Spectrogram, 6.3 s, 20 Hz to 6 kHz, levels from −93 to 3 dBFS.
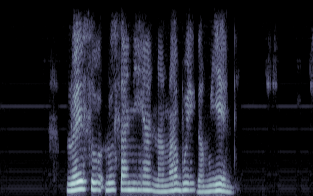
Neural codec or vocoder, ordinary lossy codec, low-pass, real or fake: vocoder, 22.05 kHz, 80 mel bands, HiFi-GAN; Opus, 32 kbps; 5.4 kHz; fake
